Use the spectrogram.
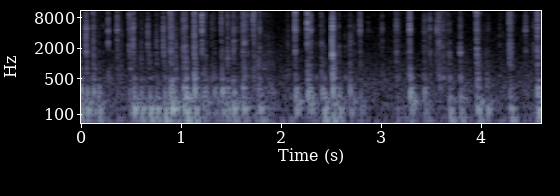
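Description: Fingertips type continuously on a MacBook Pro laptop keyboard with white plastic keys and an aluminum body. Quick, dry clicking taps come in dense bursts with a few short pauses, each click crisp and bright with a soft low thump beneath.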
